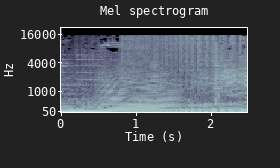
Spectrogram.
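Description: Loud, dense electronic music with heavy, pounding, jackhammer-like low-end and harsh distorted tones, overpowering, with no voices on top.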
